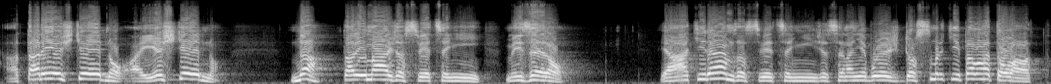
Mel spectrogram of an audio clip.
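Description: A man voicing a stern, furious old male master who yells and scolds harshly. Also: high voice, expressive.

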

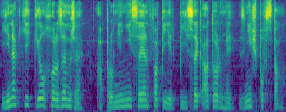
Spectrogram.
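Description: A man's voice: fairly high pitch, natural voice. A man voicing an old male sorcerer who teaches his apprentice in a solemn, instructive way in a storybook reading.

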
